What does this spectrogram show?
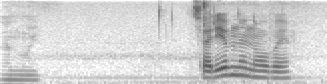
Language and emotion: Russian, neutral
